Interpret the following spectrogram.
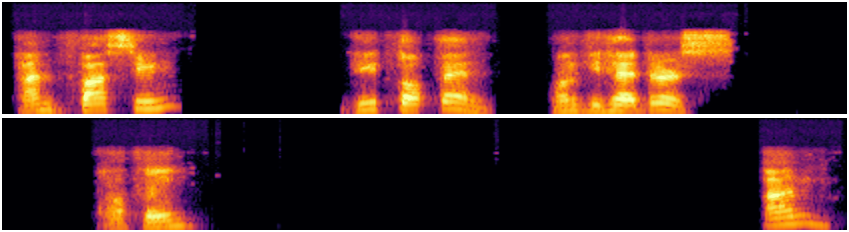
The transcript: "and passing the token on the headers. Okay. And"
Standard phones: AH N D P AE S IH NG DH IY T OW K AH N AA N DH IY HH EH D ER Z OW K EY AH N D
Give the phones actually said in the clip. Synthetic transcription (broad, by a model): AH N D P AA S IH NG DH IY T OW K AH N AA N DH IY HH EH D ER S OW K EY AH N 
